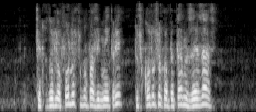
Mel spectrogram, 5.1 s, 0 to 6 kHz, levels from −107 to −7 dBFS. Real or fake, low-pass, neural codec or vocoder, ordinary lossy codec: fake; 5.4 kHz; codec, 44.1 kHz, 7.8 kbps, Pupu-Codec; MP3, 32 kbps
